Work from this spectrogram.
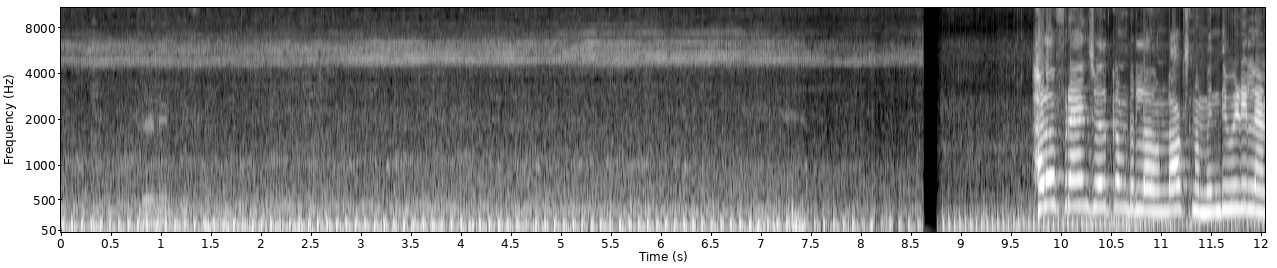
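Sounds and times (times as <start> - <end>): high whine: 0.0 - 8.6
engine idling: 0.0 - 12.0.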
